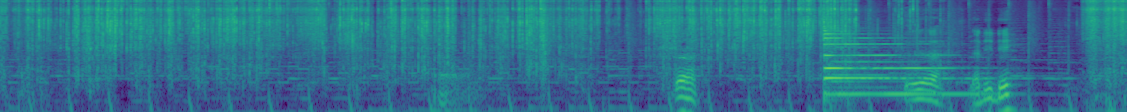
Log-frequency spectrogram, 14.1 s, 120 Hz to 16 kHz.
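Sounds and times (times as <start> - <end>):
plastic packaging crinkling: 0.0 - 10.4, 13.5 - 14.0
background music with steady beat: 0.0 - 14.0.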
